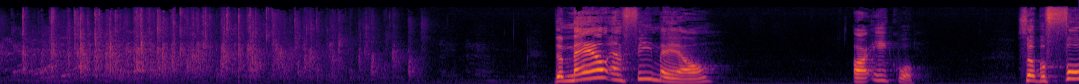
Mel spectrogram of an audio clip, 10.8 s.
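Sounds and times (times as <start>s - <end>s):
audience clapping: 0.0s - 4.6s
speech: 5.6s - 7.2s, 8.5s - 9.2s, 10.2s - 10.7s.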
